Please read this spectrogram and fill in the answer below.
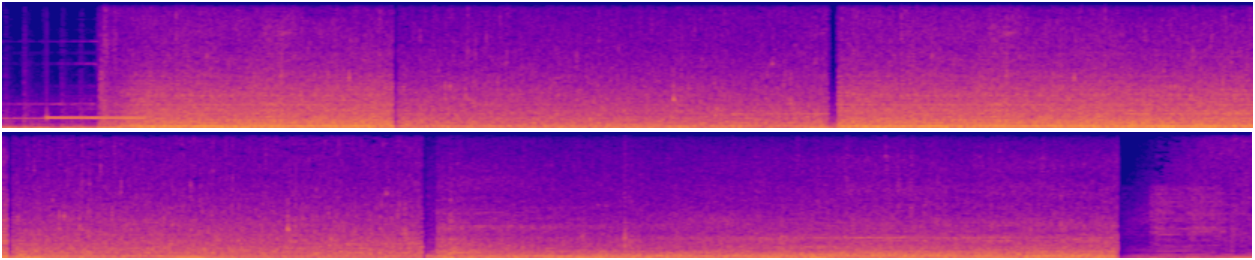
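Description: Snow blowers throwing snow: a loud, steady rushing spray with machine running underneath. It changes abruptly every few seconds and cuts off just before the end.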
